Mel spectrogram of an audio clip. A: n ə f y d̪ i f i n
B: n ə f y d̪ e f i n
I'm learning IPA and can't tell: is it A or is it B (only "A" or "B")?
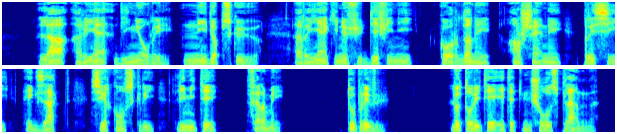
B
